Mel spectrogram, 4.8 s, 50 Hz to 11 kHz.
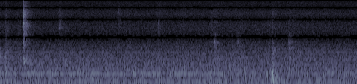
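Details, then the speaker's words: Vintage SMC model A52 ceiling fan tested before oiling, running on high through its solid state control: steady low electrical buzz under a faint hum with an odd light tick; cause unclear, bearings or control suspected. "It's just, something's, okay, well, solid state control is on high. I did not realize that, but you sure could hear that buzz."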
